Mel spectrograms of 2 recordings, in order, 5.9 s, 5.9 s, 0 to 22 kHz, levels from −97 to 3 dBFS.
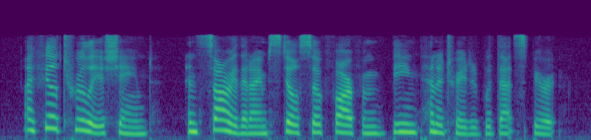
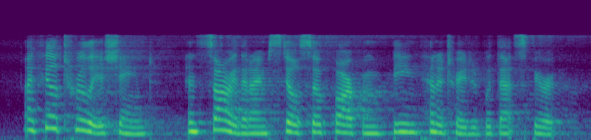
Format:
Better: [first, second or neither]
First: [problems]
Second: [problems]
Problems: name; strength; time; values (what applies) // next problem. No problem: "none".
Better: first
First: none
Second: room echo; dies away in 2 s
